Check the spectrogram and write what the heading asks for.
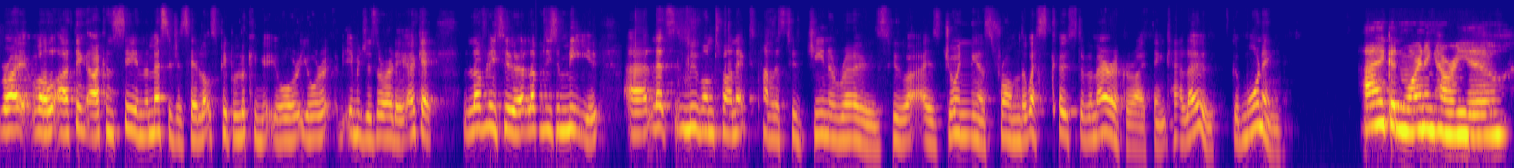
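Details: Adult woman speaking, with a brief reply from a second woman; fluent speech.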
